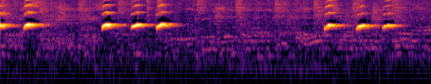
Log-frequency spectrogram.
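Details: Cockatiel calling in short groups of two to three crisp, downslurred whistled chirps, with quiet gaps between groups and a low steady background hum.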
